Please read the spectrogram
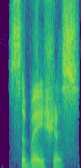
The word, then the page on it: sebaceous: American English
